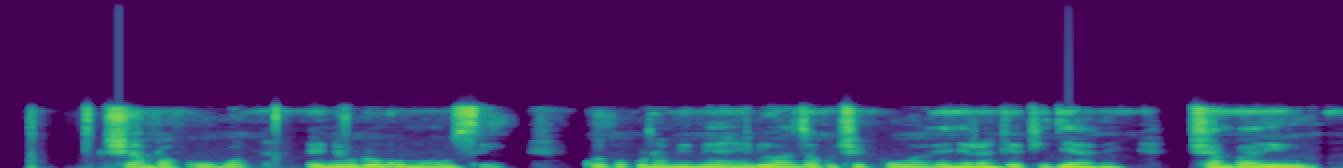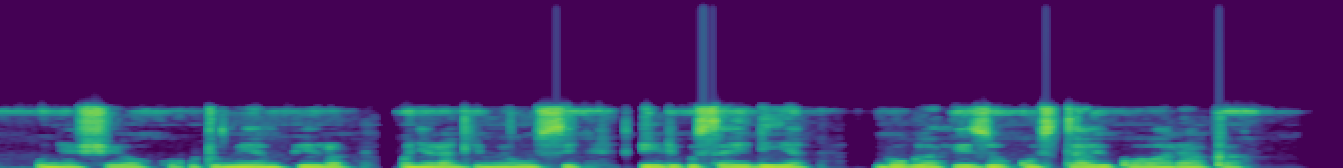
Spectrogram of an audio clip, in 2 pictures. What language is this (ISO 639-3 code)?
swa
